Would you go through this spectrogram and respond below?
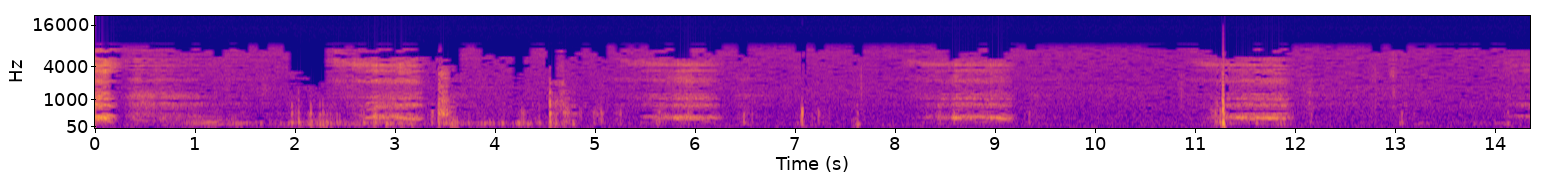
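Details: Lion snoring, with deep rasping breaths in slow bursts roughly every two to three seconds, each rough inhale-exhale rumbling low, with quieter gaps between.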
